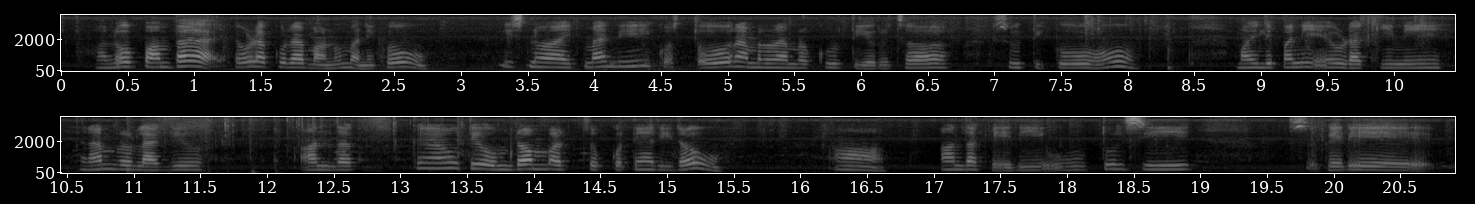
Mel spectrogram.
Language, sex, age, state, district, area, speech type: Nepali, female, 45-60, West Bengal, Kalimpong, rural, spontaneous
